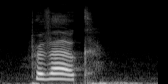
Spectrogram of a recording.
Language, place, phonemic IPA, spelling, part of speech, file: English, California, /pɹəˈvoʊk/, provoke, verb, En-us-provoke.ogg
- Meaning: 1. To cause someone to become annoyed or angry 2. To bring about a reaction 3. To appeal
